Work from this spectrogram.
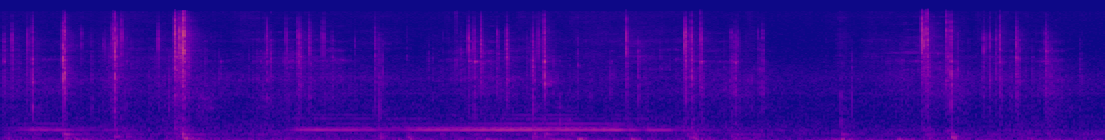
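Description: Long painted nails and fingertips of both hands slide and flick rows of painted wooden beads along the metal rods of an upright wooden-frame abacus. The beads make sharp, bright clicks against each other, with short sliding rattles between them. A faint steady tone runs under the middle of the clip.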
